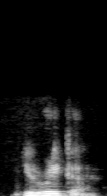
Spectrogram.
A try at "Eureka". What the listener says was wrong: Yep, that was perfect.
